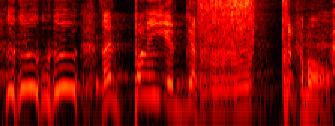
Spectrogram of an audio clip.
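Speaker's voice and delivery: high, slow, lisping crazy duck; a jealous, spluttering little duck; Daffy Duck voice. Acted. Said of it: "and he says".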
